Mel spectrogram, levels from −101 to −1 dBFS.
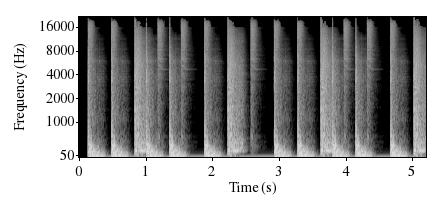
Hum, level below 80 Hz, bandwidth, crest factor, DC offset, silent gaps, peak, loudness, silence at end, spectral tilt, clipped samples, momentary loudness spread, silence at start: none; -24 dBFS; over 20 kHz; 14 dB; 0.7%; none; -4 dBFS; -20 LUFS; 0 s; -4.5 dB/octave; under 0.1%; 6 LU; 0.15 s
